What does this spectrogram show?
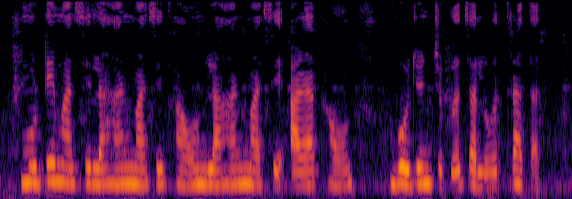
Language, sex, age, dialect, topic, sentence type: Marathi, female, 18-24, Standard Marathi, agriculture, statement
